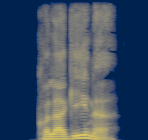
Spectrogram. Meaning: nominative/accusative/genitive plural of Kollagen
- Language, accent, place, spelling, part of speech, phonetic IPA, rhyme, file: German, Germany, Berlin, Kollagene, noun, [kɔlaˈɡeːnə], -eːnə, De-Kollagene.ogg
